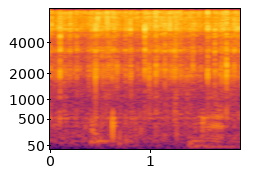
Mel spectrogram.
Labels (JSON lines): {"label": "biophony", "recorder": "HydroMoth"}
